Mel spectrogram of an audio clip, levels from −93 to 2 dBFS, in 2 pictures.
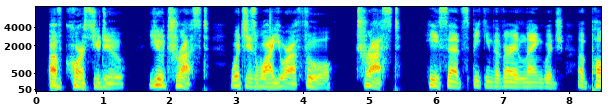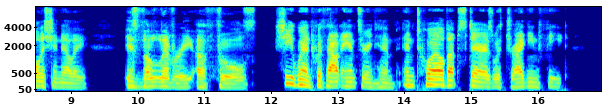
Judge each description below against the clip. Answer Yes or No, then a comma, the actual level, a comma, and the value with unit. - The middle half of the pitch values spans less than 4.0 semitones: Yes, average, 3.1 semitones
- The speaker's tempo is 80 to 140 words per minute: Yes, slow, 135 wpm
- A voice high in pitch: No, low, 110 Hz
